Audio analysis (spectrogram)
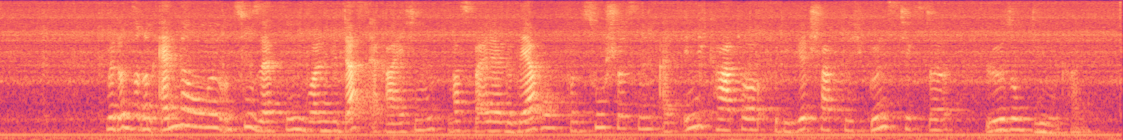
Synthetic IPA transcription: mɪtʔʊnzəʁ̞ənʔɛndəʁʊŋənʊ̰ntt͡suːzɛt͡sn̩vɔlənviːɐdasʔɛ̰ɐʁaɪçn̩vasb̥aɪɾeːɐɡəvɛːʁʊŋfɔnt͡suːʃʏsn̩ʔa̰lsʔɪndikʰaːtʰoːɐfyːɐdiːvɪɐtʃaftlɪçɡ̥ʏnstɪçstə | løːzʊŋdiːnənkʰa̰n

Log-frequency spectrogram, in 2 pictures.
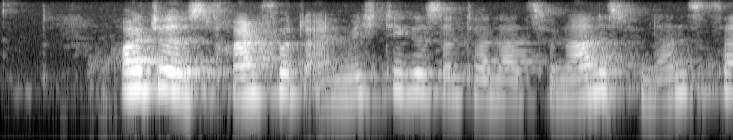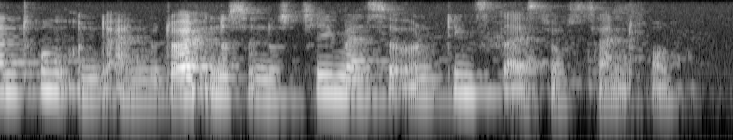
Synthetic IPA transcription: hɔʏtəɪstfʁ̥aŋkfʊɐta̰ɪnvɪçtɪɡəsɪntɐnat͡sjonaːləsfinant͡st͡sɛntʁ̥ʊmʊnta̰ɪnbədɔʏtn̩dəsɪndʊstʁ̥iːmɛsə̰ʔʊ̰nt̚d̥iːnstla̰ɪstʊŋst͡sɛntʁ̥ʊm

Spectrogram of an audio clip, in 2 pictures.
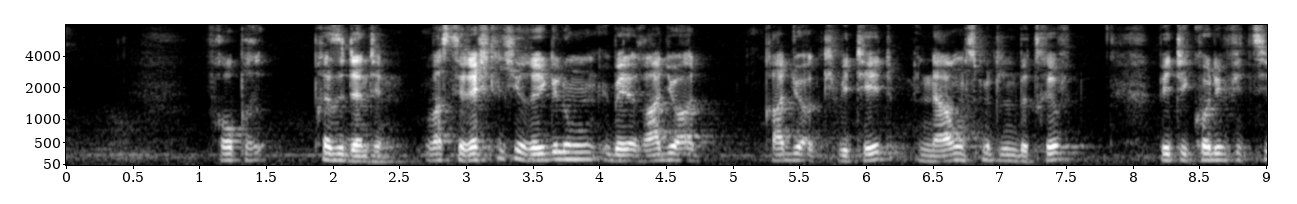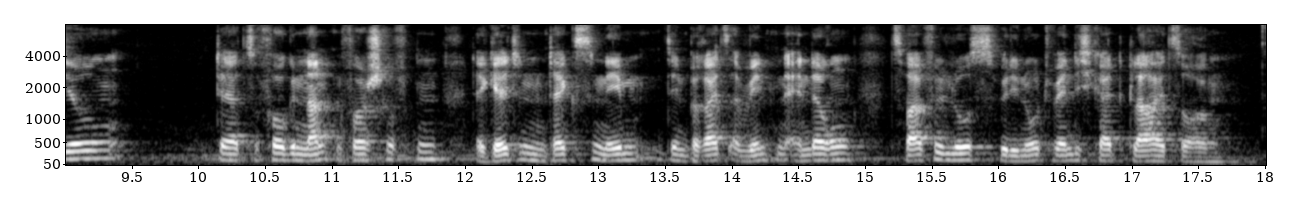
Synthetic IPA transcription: fʁ̥aʊ | pʁ̥ɛzidɛntɪnvasd̥iːʁɛçtlɪçəʁeːɡəlʊŋənʔyːbɐ | ʁaːdjoak̚tʰivitʰɛːtʔɪnːaːʁ̞ʊŋsmɪtl̩nbətʁ̥ɪft | v̥ɪɐt̚d̥iːkʰɔdifit͡siːʁʊŋ | d̥eːɐt͡sufoːɐɡənantn̩foːɐʃʁ̥ɪftn̩d̥eːɐɡɛltn̩dn̩tʰɛkstəneːbm̩deːnbəʁaɪt͡sɛɐvɛːntn̩ʔɛndəʁ̞ʊŋən | t͡sv̥aɪfl̩loːsfyːɐɾiːnoːtv̥ɛndɪçkʰaɪtkl̥aːɐhaɪtz̥ɔɐɡŋ̩

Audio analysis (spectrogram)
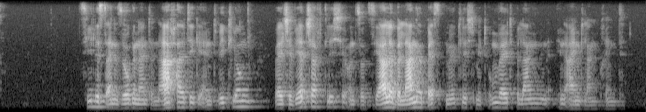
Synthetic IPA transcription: t͡siːlɪstʔaɪnəzoːɡənantənaːχhaltɪɡə̰ʔɛ̰ntv̥ɪklʊŋ | vɛlçəvɪɐtʃaftlɪçəʔʊ̰ntz̥ot͡sjaːləbəlaŋəbɛstmøːklɪçmɪtʔʊmvɛltb̥əlaŋənɪnʔa̰ɪnklaŋbʁɪŋt

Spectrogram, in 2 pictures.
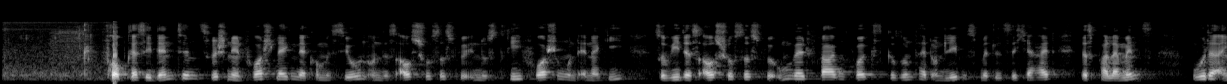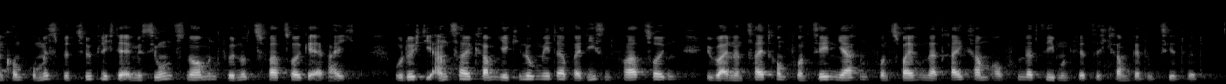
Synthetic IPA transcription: fʁ̥aʊpʁ̥ɛzidɛntʰɪnt͡sv̥ɪʃn̩deːnfoːɐʃlɛːɡŋ̩deːɐkʰɔmɪsjoːnʊ̰nt̚d̥ɛsʔa̰ʊsʃʊsəsfyːɐʔɪndʊstʁ̥iːfɔɐʃʊŋʊntʔenɛɐɡiː | z̥oviːdɛsʔa̰ʊsʃʊsəsfyːɐʔʊmvɛltfʁ̥aːɡŋ̩fɔlksɡ̥əzʊnthaɪtʊntleːbm̩smɪtl̩zɪçɐɦaɪtd̥ɛspʰaɐlamɛnt͡s | v̥ʊɐɾəa̰ɪnkʰɔmpʁ̥omɪsb̥ət͡syːklɪçd̥eːɐemɪsjoːnsnɔɐmənfyːɐnʊt͡sfaːɐt͡sɔʏɡəɛɐʁa̰ɪçt | vodʊɐçd̥iːʔa̰nt͡saːlɡʁamjəːkʰilomeːtɐbaɪdiːzn̩faːɐt͡sɔʏɡŋ̩ʔyːbɐaɪnənt͡saɪtʁ̥aʊmfɔnt͡seːnjaːʁənfɔnt͡sv̥aɪhʊndɐt̚d̥ʁaɪɡʁamʔa̰ʊfhʊndɐtz̥iːbm̩ʊntfɪɐt͡sɪçɡ̥ʁ̥amʁedut͡siːɐtv̥ɪɐt

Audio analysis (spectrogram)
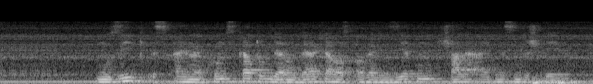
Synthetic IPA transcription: muziːkʰɪstʔaɪnəkʰʊnstɡ̥atʊŋdeːʁənvɛɐkəaʊsʔɔɐɡaniziːɐtn̩ʃalɛɐʔa̰ɪɡnɪsn̩bəʃtɛːlt

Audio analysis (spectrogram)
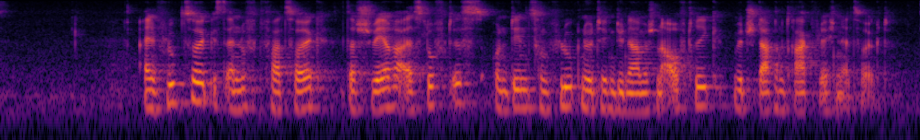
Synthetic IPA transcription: ʔaɪnfluːk̚t͡sɔʏkɪstaɪnlʊftfaːɐt͡sɔʏkd̥asʃv̥eːʁɐa̰lslʊftɪstʔʊnt̚d̥eːnt͡sʊmfluːknøːtɪɡŋ̩dynaːmɪʃn̩ʔa̰ʊftʁ̥iːkmɪtʃtaʁəntʁ̥a̰ːkflʔɛ̰çn̩ɛ̰ɐt͡sɔ̰ʏkt

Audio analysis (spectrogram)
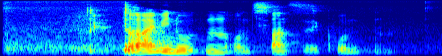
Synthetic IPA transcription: d̥ʁaɪminuːtn̩ʊ̰ntt͡sv̥ant͡sɪçz̥ekʰʊndn̩

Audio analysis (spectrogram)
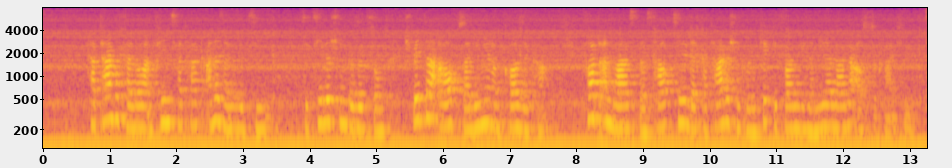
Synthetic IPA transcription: kʰaɐtʰaːɡo̥aɪvoɐamfʁ̥iːdn̩sfɛɐtʁ̥aːkʔa̰ləzaɪnə | z̥et͡siːlɪʃn̩bəzɪt͡sʊŋə | ʃpɛːtɐʔaʊxz̥aɐviːnjənʊntkʰɔɐzɛkʰa | fɔɐtʔa̰nvaːɐɛsd̥ashaʊp̚tt͡siːldeːɐkʰaɐtʰaːɡɪʃn̩pʰolitʰiːk̚d̥iːfɔlɡŋ̩diːzɐniːdɐlaːɡəʔa̰ʊst͡suɡ̥ʁa̰ɪçn̩

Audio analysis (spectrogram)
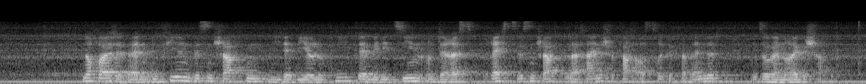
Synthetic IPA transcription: nɔχhɔʏtəveːɐdn̩ɪ̰nfiːlənvɪsn̩ʃaftn̩viːdeːɐbioloɡiːdeːɐmedit͡siːnʊ̰ntd̥eːɐɛ | ʁɛçt͡sv̥ɪsn̩ʃaftlʔa̰tʰaɪnɪʃəfaχa̰ʊsd̥ʁʏkəfɛɐvɛndət | ʔʊntz̥oɡaːɐnɔʏɡəʃa̰fn̩

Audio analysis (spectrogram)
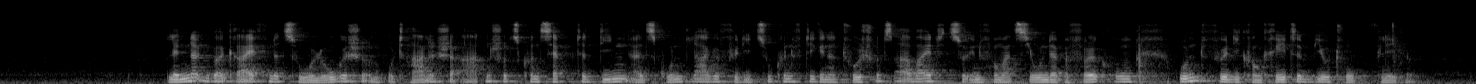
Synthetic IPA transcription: lɛndɐʔyːbɐɡʁa̰ɪfn̩dət͡sooloːɡɪʃəʊ̰ntb̥otʰaːnɪʃə̰ʔa̰ːtn̩ʃʊt͡skʰɔnt͡sɛp̚tʰədiːnəna̰lsɡ̥ʁʊntʰla̰ːɡəfyːɐdḭːt͡suːkʰʏnftɪɡənatʰuːɐʃʊt͡sʔa̰ɐbaɪtt͡suːɐʔɪnfɔɐmat͡sjoːndeːɐbəfœlkəʁʊŋʔʊntfyːɐdiːkʰɔŋkʁ̥eːtʰəbiotʰoːp̚p͡fleːɡə

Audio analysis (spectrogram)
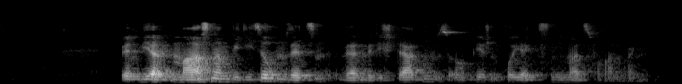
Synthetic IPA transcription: vɛnviːɐmaːsnaːmənviːdiːzəʔʊmzɛt͡sn̩veːɐdn̩viːɐdiːʃtɛɐkʊŋdɛsʔɔ̰ʏʁopʰɛːɪʃn̩pʁ̥ojɛk̚tsniːma̰ːlsfoʁa̰nbʁɪŋən

